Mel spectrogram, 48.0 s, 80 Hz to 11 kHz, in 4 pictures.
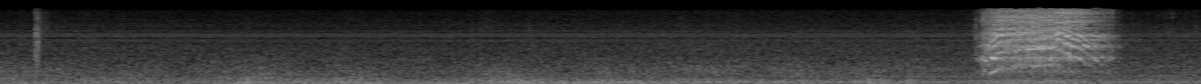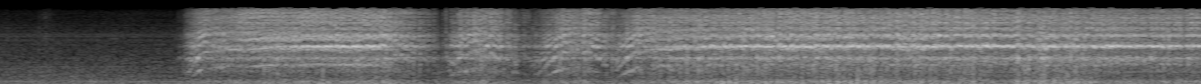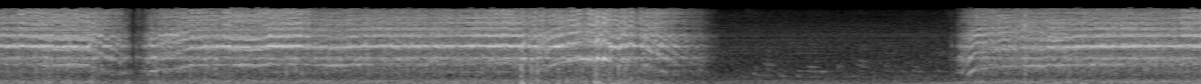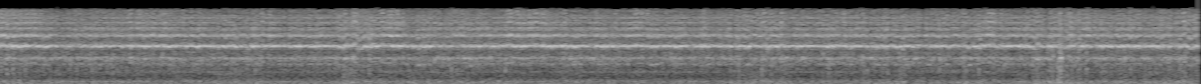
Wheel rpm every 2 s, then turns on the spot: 0, 0, 0, 0, 0, 70, 0, 160, 90, 170, 210, 230, 160, 200, 230, 120, 10, 190, 230, 230, 230, 230, 230, 230.
none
